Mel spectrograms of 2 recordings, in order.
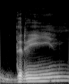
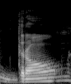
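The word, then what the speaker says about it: द्रां: मंत्र है ओम द्रान द्रीन द्रौम सह शुक्राय नमः। ध्यान रखिएगा, कई बार होता है कि द्राम बोल देते हैं, म का उच्चारण नहीं करना है, द्रान न का उच्चारण करना है।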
